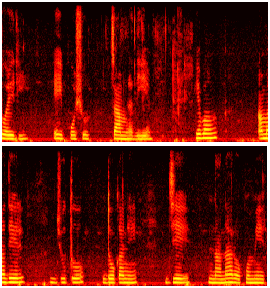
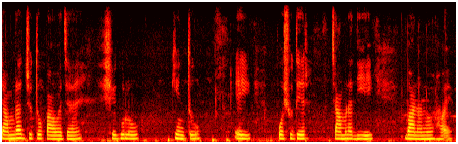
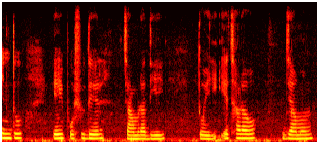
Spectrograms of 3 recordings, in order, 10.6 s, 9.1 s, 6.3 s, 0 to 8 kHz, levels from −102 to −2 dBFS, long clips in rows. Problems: constant background noise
